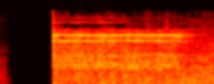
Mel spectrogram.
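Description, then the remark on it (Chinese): An emergency report phone at a Japanese fire department rings, cutting in abruptly after a short silence, a steady, bright high-pitched electronic tone held for over a second before easing slightly, with no voices. “报案电话响起，接起来又没人说话，消防人员只能干着急。”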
